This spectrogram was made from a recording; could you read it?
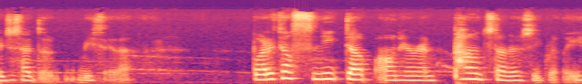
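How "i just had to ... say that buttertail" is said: usual speaking voice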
